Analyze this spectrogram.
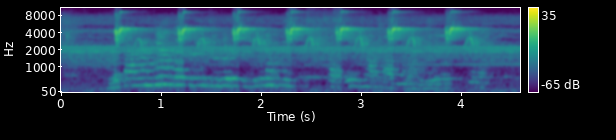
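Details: Long-tailed shrike giving spaced tengkek buto–like shots to coax silent caged birds: loud sharp high notes about every half second over soft lower voices.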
